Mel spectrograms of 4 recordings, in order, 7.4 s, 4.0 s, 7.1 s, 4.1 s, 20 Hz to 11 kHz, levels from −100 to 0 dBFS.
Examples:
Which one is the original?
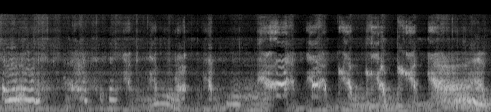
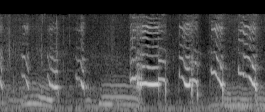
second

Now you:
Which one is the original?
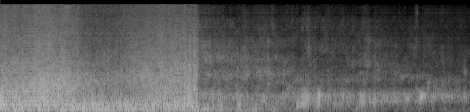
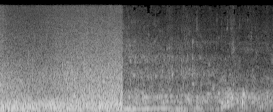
second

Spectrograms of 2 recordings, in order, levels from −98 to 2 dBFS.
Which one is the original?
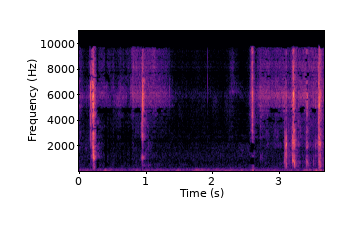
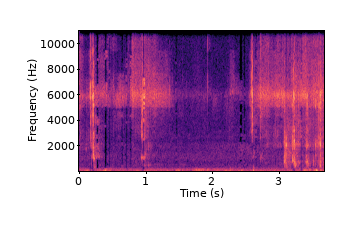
second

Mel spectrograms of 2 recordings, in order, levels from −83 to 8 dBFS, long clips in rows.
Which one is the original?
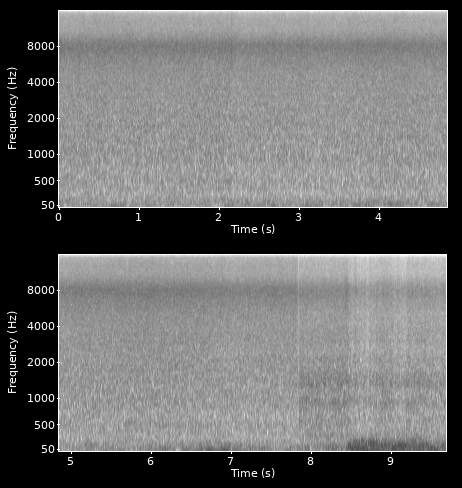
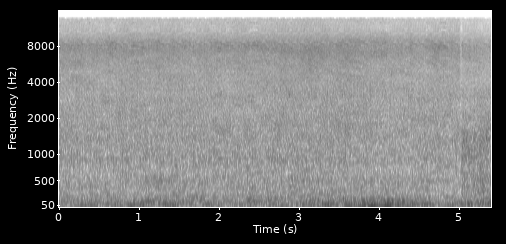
first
